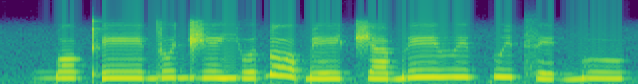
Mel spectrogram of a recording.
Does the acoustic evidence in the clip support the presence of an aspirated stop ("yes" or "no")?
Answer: no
